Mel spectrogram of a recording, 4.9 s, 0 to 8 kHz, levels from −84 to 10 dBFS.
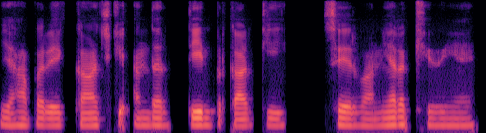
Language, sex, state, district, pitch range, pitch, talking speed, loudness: Hindi, male, Uttar Pradesh, Lucknow, 110-120 Hz, 115 Hz, 160 wpm, -22 LUFS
